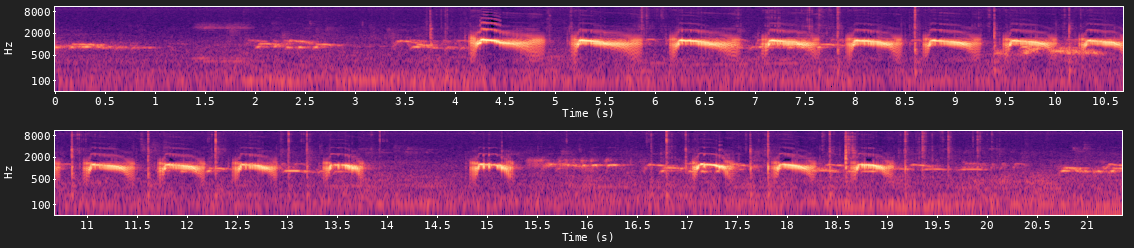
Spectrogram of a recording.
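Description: Zebra dove (perkutut) calling: a few soft warbling coos, then a fast run of about fifteen short, loud notes, each falling in pitch, about three every two seconds, and after a pause a few more. This is the perkutut's calling song, used to lure other zebra doves.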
